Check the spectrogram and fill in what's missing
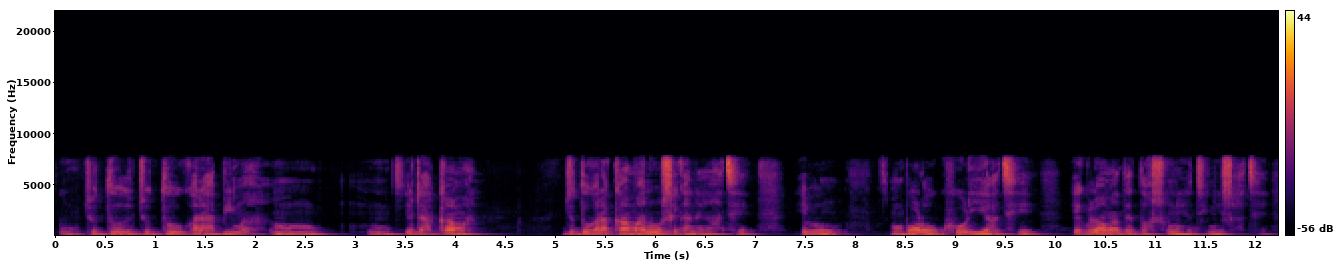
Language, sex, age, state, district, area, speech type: Bengali, female, 60+, West Bengal, South 24 Parganas, rural, spontaneous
